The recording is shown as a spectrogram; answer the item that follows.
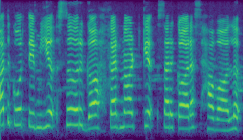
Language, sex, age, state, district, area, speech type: Kashmiri, male, 18-30, Jammu and Kashmir, Budgam, rural, read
